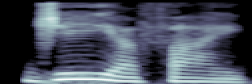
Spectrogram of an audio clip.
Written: geophytic

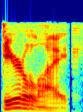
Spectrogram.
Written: deerlike

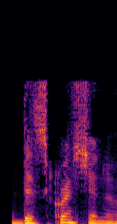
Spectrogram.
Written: discretional

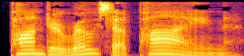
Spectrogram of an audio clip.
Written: ponderosa pine

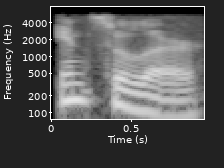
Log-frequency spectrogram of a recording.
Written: insular

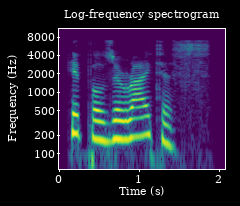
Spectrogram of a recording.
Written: hippozarytus

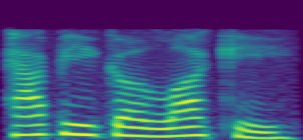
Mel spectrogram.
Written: happy-go-lucky

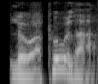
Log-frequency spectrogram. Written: Luapula

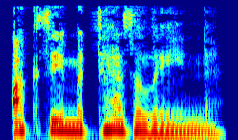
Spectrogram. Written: oxymetazoline

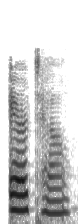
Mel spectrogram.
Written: airtel

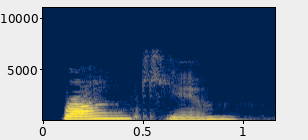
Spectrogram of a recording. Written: bronchium

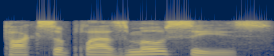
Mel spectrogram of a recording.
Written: toxoplasmoses

